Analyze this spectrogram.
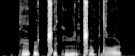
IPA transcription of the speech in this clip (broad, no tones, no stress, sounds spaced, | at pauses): k ɛ̃ ʔ ə˞ ǁ ɛ k mʲ ɑ̃ ǁ ə̃ p dˤ ə˞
